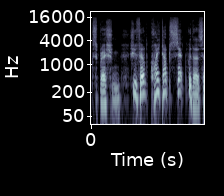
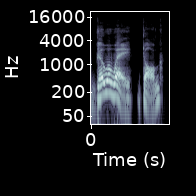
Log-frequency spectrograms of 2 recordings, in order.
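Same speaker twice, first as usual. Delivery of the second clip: louder, stern bear voice; stern command; 5 dB louder, slower than usual. Acted. Paddington warning off the dog, sternly. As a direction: order the dog off. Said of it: "he said sternly".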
